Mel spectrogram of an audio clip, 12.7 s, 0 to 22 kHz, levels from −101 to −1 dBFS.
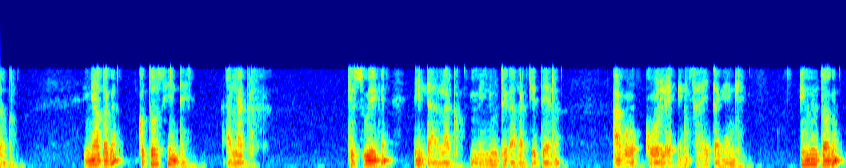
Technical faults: Opus compression

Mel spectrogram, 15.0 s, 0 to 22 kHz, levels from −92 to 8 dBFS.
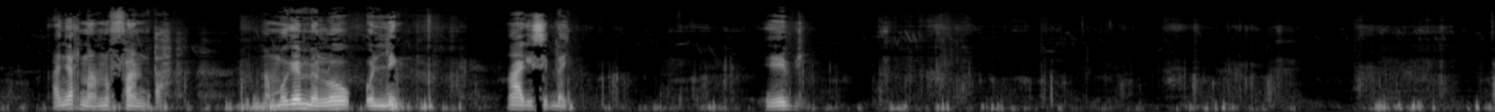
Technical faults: sample clock jitter

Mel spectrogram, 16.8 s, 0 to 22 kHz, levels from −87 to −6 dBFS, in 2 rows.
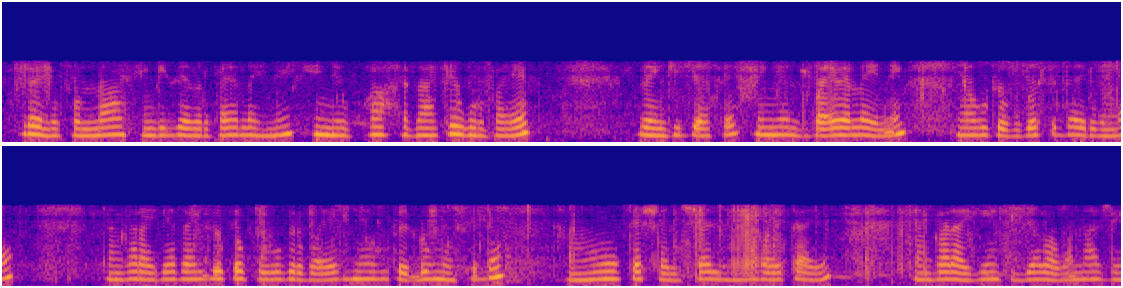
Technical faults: GSM full-rate codec; lost GSM frames

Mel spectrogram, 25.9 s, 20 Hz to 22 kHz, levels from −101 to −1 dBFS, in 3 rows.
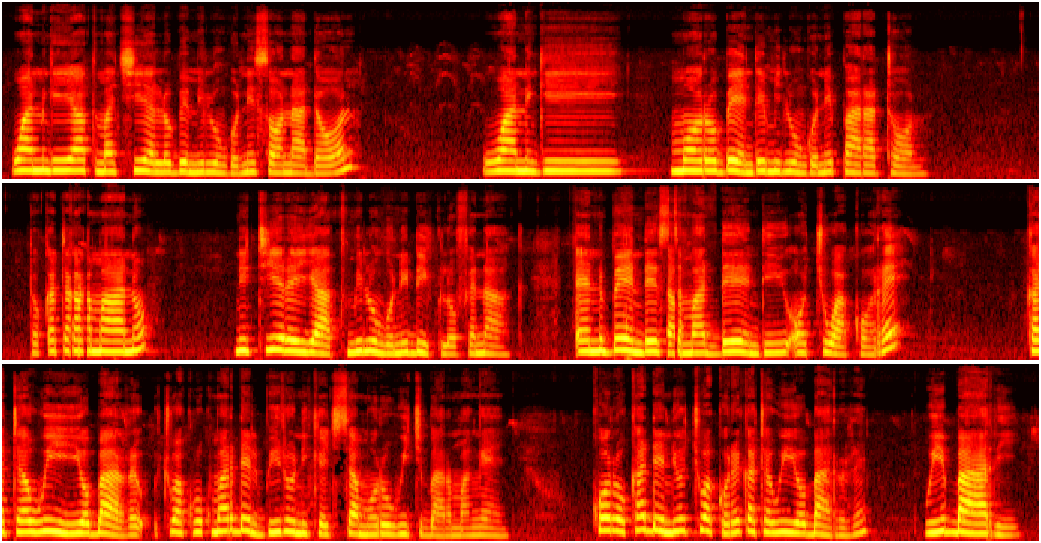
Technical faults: frames out of order

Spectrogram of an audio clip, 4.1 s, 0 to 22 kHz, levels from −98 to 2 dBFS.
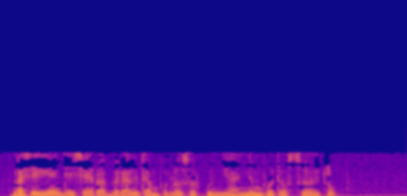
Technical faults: Vorbis compression

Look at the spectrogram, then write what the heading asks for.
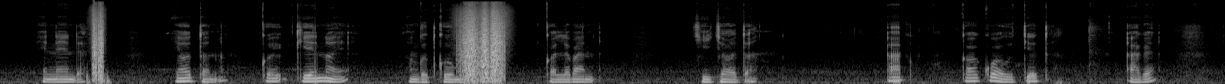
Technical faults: wireless microphone noise hit; Bluetooth stutter

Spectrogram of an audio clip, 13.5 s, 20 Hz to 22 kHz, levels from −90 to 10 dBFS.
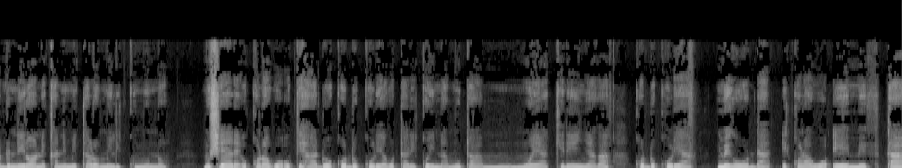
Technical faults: generation loss

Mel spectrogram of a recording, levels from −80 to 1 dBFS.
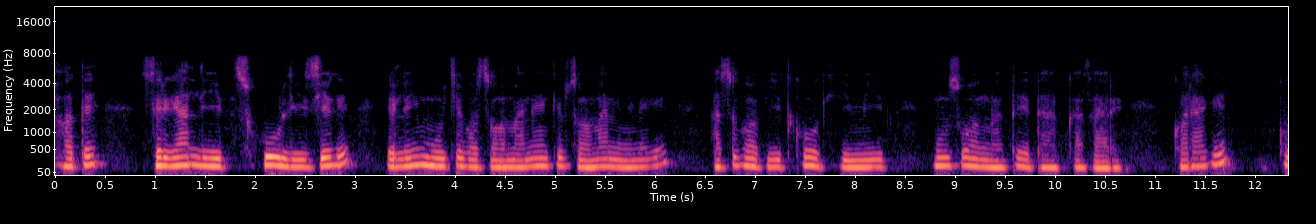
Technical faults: AMR rate drop

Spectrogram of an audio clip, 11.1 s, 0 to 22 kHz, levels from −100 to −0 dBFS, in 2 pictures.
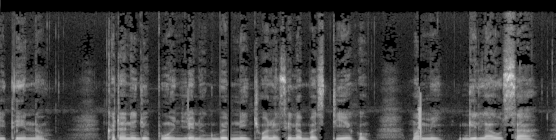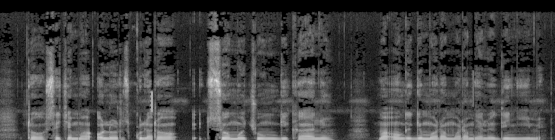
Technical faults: damaged data in a compressed stream; block of digital silence

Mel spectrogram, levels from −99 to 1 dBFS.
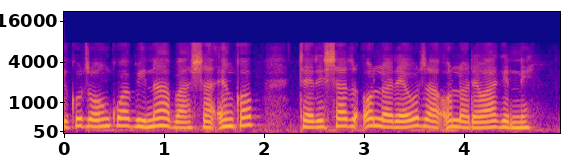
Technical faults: Nellymoser compression; pre-echo

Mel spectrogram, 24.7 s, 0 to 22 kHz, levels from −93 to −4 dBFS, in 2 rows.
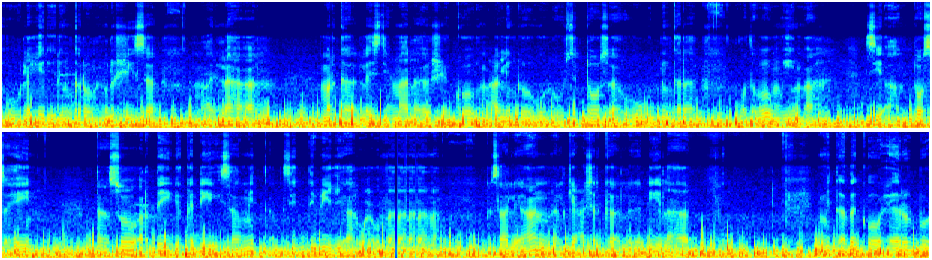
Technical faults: CD stuck on one turn

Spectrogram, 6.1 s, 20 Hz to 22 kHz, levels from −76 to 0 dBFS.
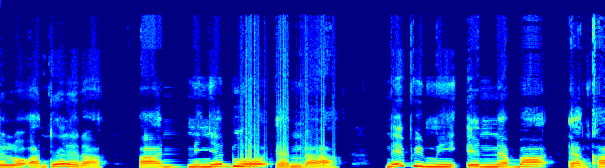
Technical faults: call audio freeze; processor overload crackle

